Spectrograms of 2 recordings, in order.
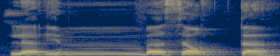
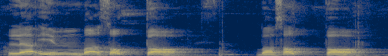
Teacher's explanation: Setelah diangkat pangkal lidahnya untuk menyebutkan to, setelah itu baru kita turunkan lidahnya untuk menyebutkan huruf ta. Jangan naik terus.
